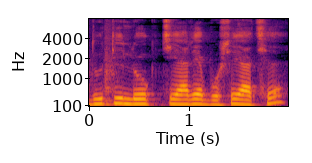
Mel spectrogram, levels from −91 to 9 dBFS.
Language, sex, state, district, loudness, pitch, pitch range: Bengali, male, West Bengal, Alipurduar, -14 LUFS, 165 Hz, 155-170 Hz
